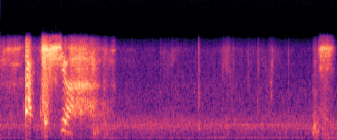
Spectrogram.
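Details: Spring allergy sneezing fit: three loud sneezes in quick succession, then quiet and the start of another, during a very long sneezing attack.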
